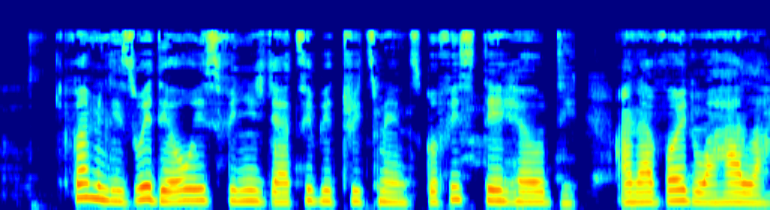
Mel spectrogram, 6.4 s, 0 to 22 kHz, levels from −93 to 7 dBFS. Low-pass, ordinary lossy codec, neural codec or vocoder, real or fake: 19.8 kHz; MP3, 48 kbps; none; real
